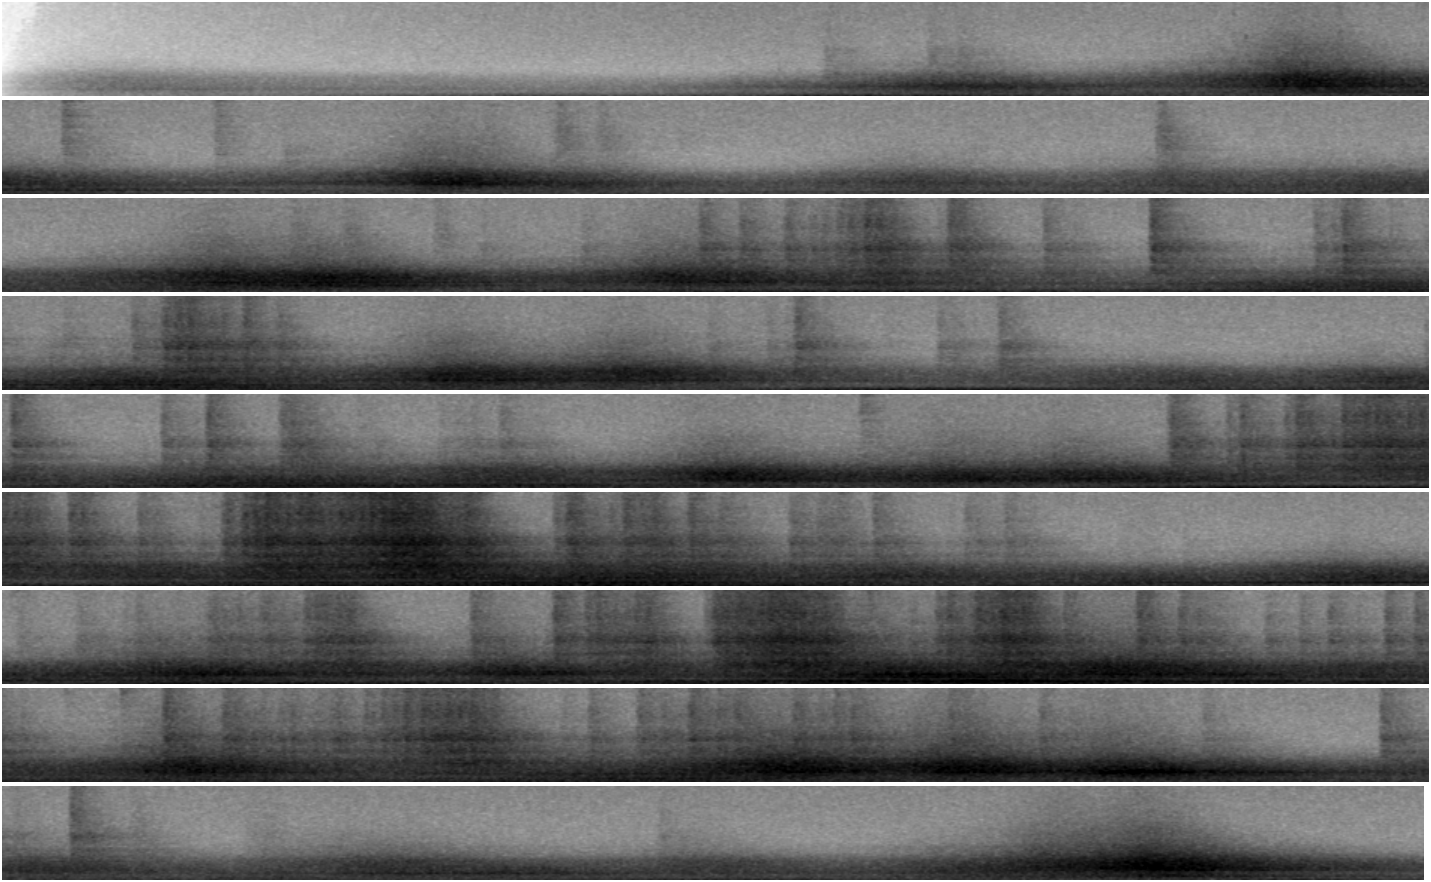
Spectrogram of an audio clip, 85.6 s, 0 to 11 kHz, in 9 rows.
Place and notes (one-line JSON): {"title": "Namur, Belgique - The viaduct", "date": "2016-04-19 07:15:00", "description": "This viaduct is one of the more important road equipment in all Belgium. It's an enormous metallic viaduct on an highway crossing the Mass / Meuse river. All internal structure is hollowed.\nThis recording is made inside the box girder bridge. Trucks make everything terribly vibrate, and all duckboard is slowly jumping. It makes this parasite bling-bling sound, but that's normal, as it's a segmental bridge. Swings are huge !", "latitude": "50.47", "longitude": "4.92", "altitude": "73", "timezone": "Europe/Brussels"}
